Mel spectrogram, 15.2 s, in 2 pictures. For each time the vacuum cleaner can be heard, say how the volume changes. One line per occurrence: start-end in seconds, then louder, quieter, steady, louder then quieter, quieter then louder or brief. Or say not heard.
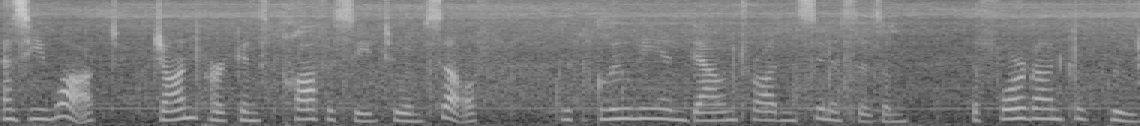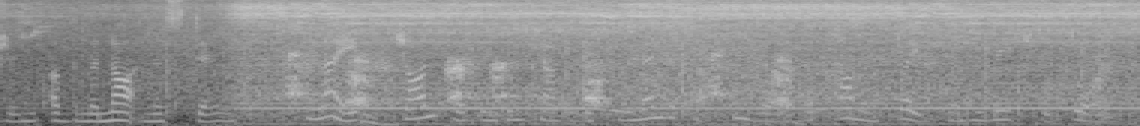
0.0-15.1 louder.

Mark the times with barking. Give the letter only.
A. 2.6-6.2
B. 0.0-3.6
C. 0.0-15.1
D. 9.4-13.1
D.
